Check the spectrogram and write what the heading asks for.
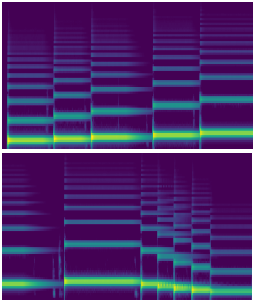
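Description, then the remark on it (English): Synthesized tones step up a pentatonic scale one sustained note at a time, then run quickly back down in short notes. The tuning was analyzed from a recording of the mbaire, an African xylophone played by a group from Kampala, Uganda; the tones are clear and steady, with no voices. “So that's a, a pentatonic scale that that has a really beautiful, beautiful character to it.”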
